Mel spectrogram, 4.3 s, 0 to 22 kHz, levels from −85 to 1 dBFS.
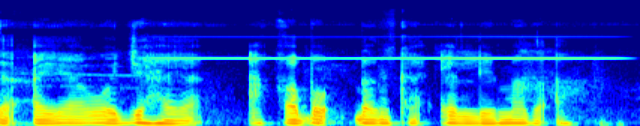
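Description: From 0.86 s to the end of the speech, a feedback whistle sits behind the sound: a thin, steady tone near 3.3 kHz, roughly 20 dB below the signal, swelling and fading slowly in level. The likely cause is a loudspeaker-to-microphone loop held just at the edge of feedback.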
